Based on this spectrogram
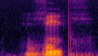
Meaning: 1. to break, to snap 2. to stop, to block, to interrupt 3. to break up (with someone) 4. to break
- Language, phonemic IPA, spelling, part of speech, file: French, /ʁɔ̃pʁ/, rompre, verb, Fr-rompre.ogg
